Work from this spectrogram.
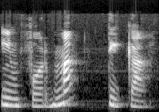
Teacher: Su mayor fuerza de voz está en la antepenúltima sílaba. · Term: palabra esdrújula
